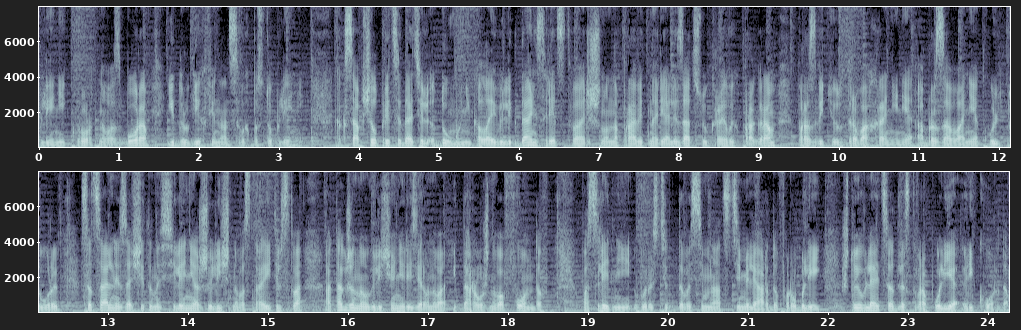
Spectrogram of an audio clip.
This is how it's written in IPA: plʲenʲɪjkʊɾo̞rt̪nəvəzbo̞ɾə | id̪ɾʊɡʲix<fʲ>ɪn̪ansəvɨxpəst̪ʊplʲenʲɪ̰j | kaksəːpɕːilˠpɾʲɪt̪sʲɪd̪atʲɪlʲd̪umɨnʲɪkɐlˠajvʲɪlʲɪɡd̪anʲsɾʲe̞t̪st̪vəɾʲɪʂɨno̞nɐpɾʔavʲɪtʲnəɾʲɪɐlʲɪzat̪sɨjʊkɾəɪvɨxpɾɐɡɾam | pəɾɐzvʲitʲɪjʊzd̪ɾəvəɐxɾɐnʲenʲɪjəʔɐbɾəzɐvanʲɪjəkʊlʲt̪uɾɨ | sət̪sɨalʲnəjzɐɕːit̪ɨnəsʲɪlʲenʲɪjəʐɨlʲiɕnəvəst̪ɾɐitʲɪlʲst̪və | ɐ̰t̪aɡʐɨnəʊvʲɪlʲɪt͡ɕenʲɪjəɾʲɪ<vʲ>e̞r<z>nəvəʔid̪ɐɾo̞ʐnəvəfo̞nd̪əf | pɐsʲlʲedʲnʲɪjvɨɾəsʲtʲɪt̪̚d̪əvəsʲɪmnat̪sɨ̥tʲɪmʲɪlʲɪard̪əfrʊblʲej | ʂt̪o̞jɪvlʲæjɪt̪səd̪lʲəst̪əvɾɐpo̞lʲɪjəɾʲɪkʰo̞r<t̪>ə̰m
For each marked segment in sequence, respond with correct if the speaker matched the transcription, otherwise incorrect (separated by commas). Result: correct, incorrect, incorrect, incorrect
